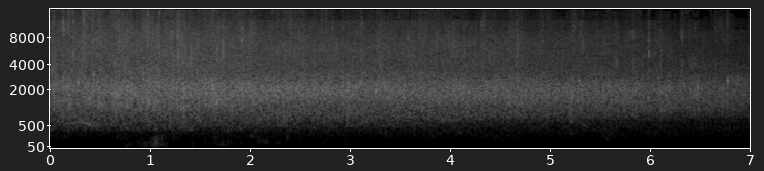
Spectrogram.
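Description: Audience applause fills the whole stretch, a dense, steady wash of many hands clapping at an even loudness that eases off only slightly toward the end, with no voices standing out.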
